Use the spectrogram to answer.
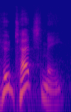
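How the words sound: It is said in a mocking tone.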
